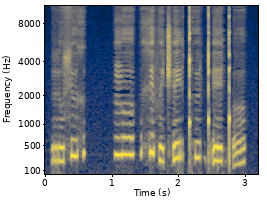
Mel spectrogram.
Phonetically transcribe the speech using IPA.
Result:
ru˩sʉː˥x | ŋɤː˥ | xe˥fe˩t͡ʃʼe˧˥rǃʰʉ˧˥ ǃʼeː˧ǃʼɤː˩˧

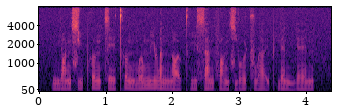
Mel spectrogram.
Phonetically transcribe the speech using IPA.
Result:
n̪jɑ˧˥ŋɕi˧˥ pʰɤ˥ŋ t͡se˧˥ɪ̯t̪ʰɤ˥˩ŋ mɤ˥mi˥ɻwa˨nn̪ɑ̰˨˩ʊ̯ t̪ʰi˥ sa˥nfɑ˧˥ŋɕjo˧˥ʊ̯ ʈ͡ʂwa̰˨˩ɪ̯ pʰjɛ˥˩nmjɛ˥n

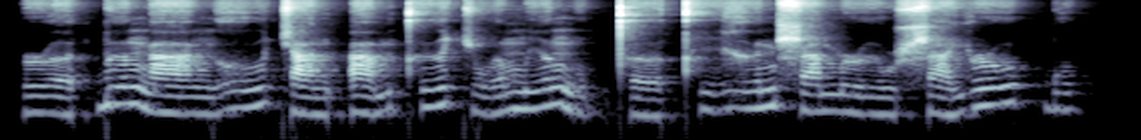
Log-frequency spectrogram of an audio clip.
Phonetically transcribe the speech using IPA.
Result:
ɹəː˨˩t̚ɓɨ˧ə̯ŋaː˨˩ŋ ɣu˧˥ca˨˩n ʔa˨˩˦mt̪ʰɨ˧˥ə̯ cu˨˩˦ə̯mi˧˥ə̯ŋu˨˩p̚t̪ʰəː˨˩ t̪ʰi˨˩˦ɣɨ˧˥n ʂa˧mɹɨ˨˩w ʂa˨˩˦j ɹu˦˥p̚ ɓu˦˥k̚

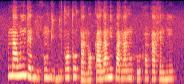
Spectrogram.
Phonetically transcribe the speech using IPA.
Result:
nã˦wĩ˦ dɛ˧bi˨hũ˧ di˨ bi˧dɔ˦to˦˨tã˨ nɔ˨ka˧ la˦ni˦ba˧ ɡã˦lũ˦˨hu˨˦ hɔ̃˧kã˧hɛ̃˧ ɡ͡bĩ˧

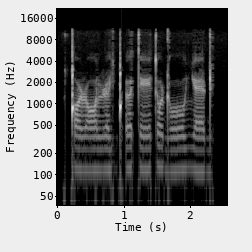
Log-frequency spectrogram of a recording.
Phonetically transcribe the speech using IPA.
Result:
ǃɔɭɔːlɭəjǃʼə te toɖoː ʎɛɖ

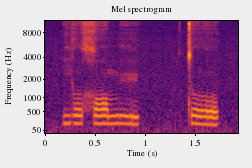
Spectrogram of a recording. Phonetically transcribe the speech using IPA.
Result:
joxɔmy | to

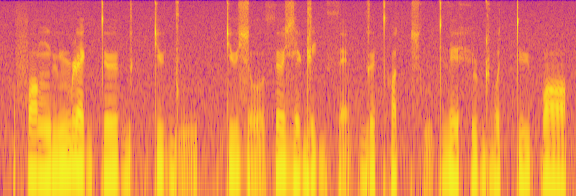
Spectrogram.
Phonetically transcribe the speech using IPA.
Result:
fɔŋʉm ɭɛɡt̪øɡ | tyɡṵ | tyzo̰ θøziɖiɡ θɛ̰p ɡøt̪ʰɔtt͡sʰṵt ðɪ hyɖʱott̪y pɔ

